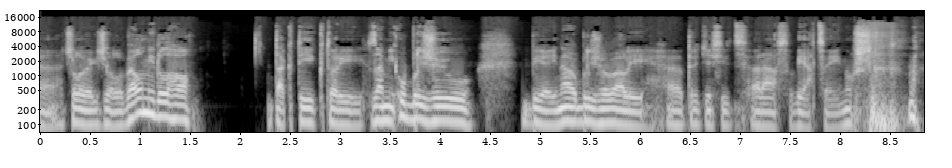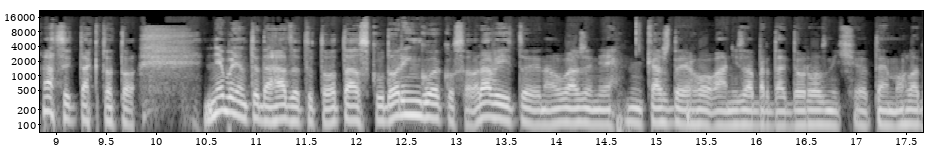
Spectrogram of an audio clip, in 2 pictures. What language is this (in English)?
Slovak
